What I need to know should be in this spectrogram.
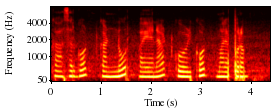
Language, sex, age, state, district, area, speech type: Malayalam, female, 18-30, Kerala, Thrissur, urban, spontaneous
